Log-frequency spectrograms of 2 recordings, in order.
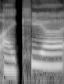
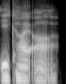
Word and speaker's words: IKEA: I once heard someone call IKEA as IKEA. In Sweden, it's pronounced IKEA, which feels softer.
